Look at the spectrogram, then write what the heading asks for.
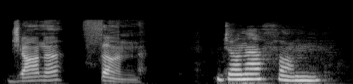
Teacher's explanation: here you're saying Jonathan pronouncing a t we need a th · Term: th sound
